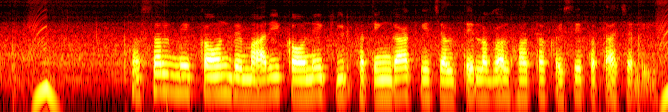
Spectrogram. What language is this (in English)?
Bhojpuri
